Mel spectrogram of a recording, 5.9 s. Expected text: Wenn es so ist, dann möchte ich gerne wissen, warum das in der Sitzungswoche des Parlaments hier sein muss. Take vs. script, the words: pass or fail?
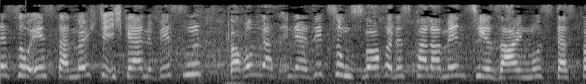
pass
